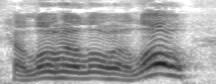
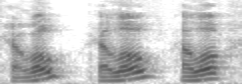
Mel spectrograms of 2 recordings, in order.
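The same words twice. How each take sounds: First: Yelling hello. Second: Soft, questioning hellos rising at the end; a mild impression of the operator checking the line; quiet operator hello. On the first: Retold or imitated. Caller yells hello at the silent operator. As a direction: shout back down the phone at him. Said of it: "I'm screaming in the phone". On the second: Operator softly asking if anyone is there.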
